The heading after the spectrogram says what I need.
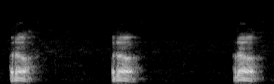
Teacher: It's called a trill, meaning your tongue flicks up, hits your gum very briefly, it like slaps it, and then it goes back down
